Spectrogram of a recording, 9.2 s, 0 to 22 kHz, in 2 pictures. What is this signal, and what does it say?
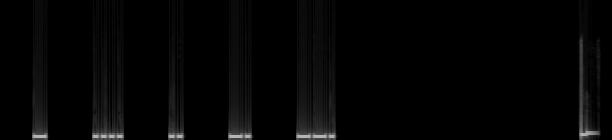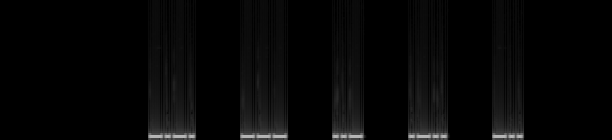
Morse code, heard as a keyed tone, about 39 wpm, spaced as for 19 wpm, 700 Hz. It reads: THING COULD
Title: 4x Character Spacing - Top 100 Words - 40wpm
